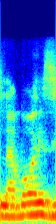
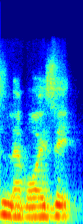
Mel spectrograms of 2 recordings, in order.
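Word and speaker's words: Lavoisier: given by lavoise though it is LA boys here you actually pronounce it as lavoisie in 1788.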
